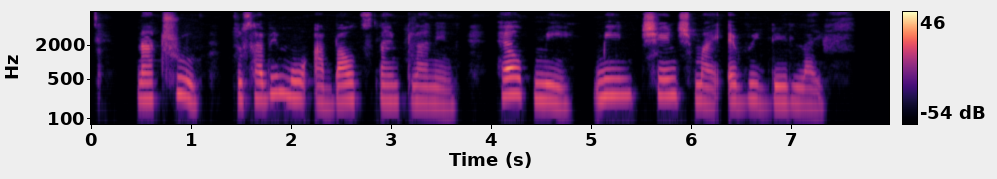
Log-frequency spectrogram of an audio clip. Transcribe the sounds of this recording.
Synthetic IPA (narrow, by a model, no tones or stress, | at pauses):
natʰɹu | tusabimɔʔabaʊttãɪ̃mplanĩŋ | hɛlp̚mi | mĩnt͡ʃẽnd͡ʒmaɪʔɛvɹidelaɪf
